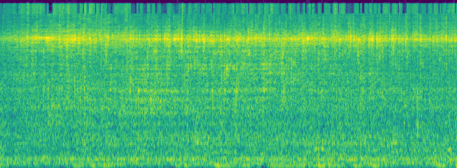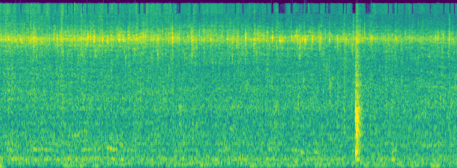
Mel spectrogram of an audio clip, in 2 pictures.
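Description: Chicken stock pours and sizzles steadily over a hot roasting chicken, a continuous hissing crackle with one brief sharp click near the end.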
